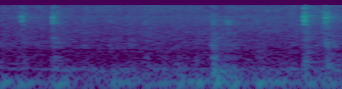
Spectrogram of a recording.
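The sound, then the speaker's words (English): Quick, light keystrokes tap out on a computer keyboard in an irregular rhythm, a handful of soft clicks against a low, steady background hum. “I'm typing.”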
